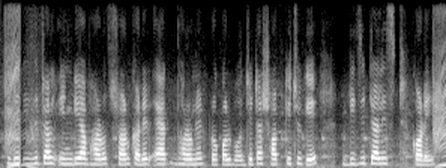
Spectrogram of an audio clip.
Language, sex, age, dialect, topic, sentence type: Bengali, female, 18-24, Northern/Varendri, banking, statement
